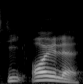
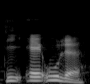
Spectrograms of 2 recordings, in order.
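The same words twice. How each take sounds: First: Die Eule with "eu" said "oi", "oy-leh"; right pronunciation. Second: Die Eule with "eu" said "ay-oo"; wrong pronunciation. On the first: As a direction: Eule rhyming with "boy". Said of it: "It's die Eule". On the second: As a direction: Eule spelt out as "eh-oo-leh". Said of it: "It is not die Eule". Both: Shown as a demonstration.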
